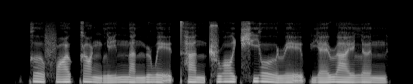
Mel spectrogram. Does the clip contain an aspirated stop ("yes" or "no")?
yes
